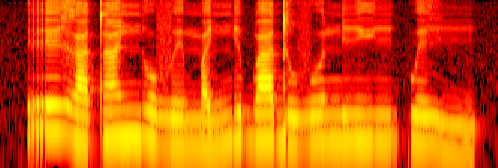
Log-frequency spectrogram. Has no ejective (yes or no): yes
